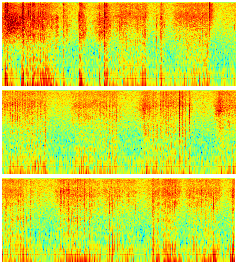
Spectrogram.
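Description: Long acrylic fingernails scratching and rubbing a fishnet mesh T-shirt worn over a bra: irregular, quick scratchy strokes with soft rustling of the fabric.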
